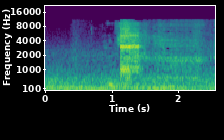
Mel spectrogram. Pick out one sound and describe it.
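Static crackles and hisses in a sudden burst.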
